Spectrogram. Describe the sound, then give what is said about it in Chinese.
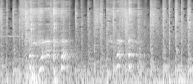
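Faint, muffled coughing in a few short bursts, low and rough, from patients in the surrounding hospital wards at midnight, set against a steady hiss of background noise with no one speaking. “周边的病房里传来细微的咳嗽声，让小乔停住了脚步，看了看戴在右手的表，时针和分针都指向了十二。”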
